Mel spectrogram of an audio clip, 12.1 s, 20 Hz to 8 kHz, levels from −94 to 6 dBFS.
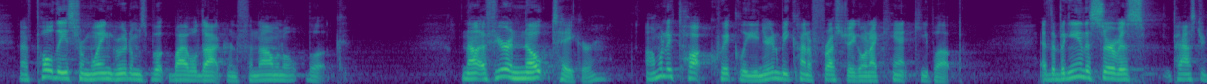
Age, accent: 40-59, American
